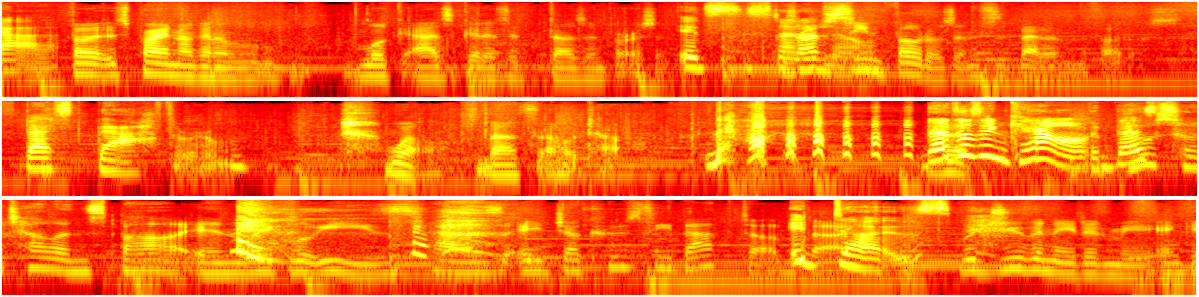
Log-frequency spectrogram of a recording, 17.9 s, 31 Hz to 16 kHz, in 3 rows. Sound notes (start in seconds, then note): 9.5 laughs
